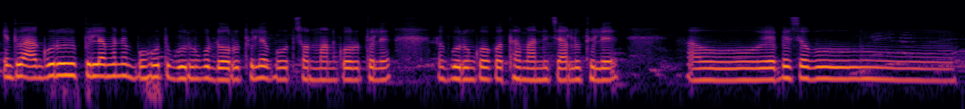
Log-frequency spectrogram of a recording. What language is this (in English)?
Odia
